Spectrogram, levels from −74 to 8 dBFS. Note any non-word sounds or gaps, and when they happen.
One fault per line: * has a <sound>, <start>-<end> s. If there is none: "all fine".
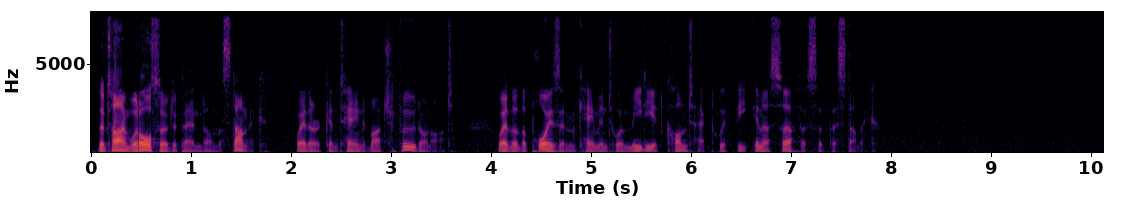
all fine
